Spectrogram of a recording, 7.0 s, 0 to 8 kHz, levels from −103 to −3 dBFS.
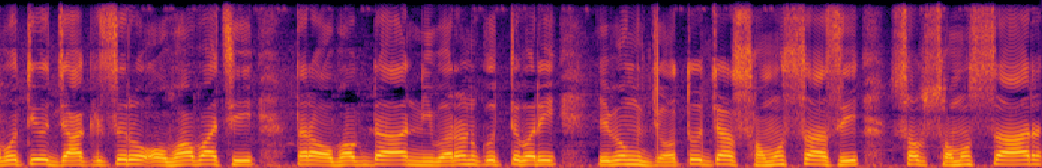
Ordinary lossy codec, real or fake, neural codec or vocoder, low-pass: none; real; none; none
